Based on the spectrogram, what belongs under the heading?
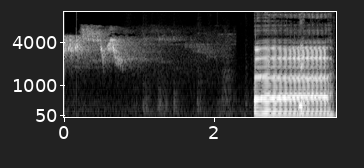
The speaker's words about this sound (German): Das ist der Buchfink. Natürlich. Ja, 10 Minuten vor Sonnenaufgang beginnt er sein Vogelkonzert.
